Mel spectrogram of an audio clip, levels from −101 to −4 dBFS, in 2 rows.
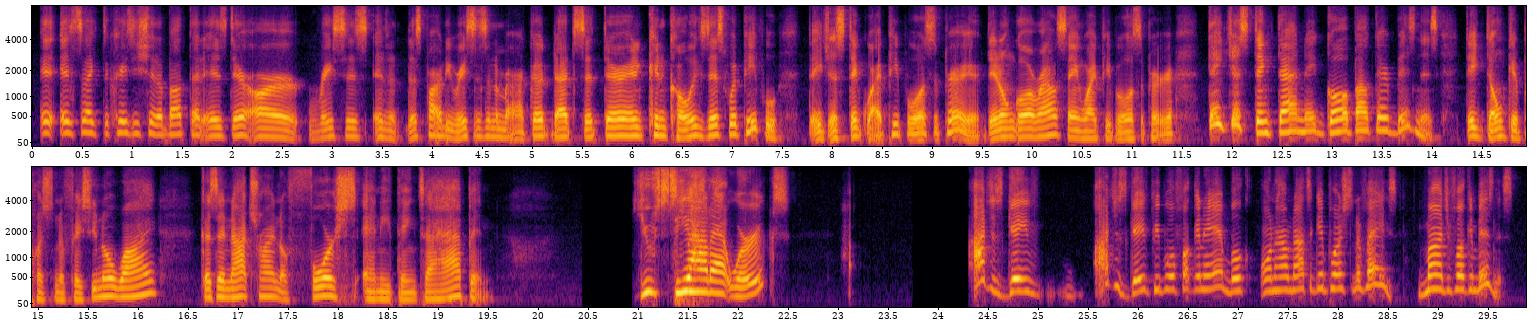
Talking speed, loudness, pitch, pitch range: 195 wpm, -22 LUFS, 155 Hz, 130-205 Hz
